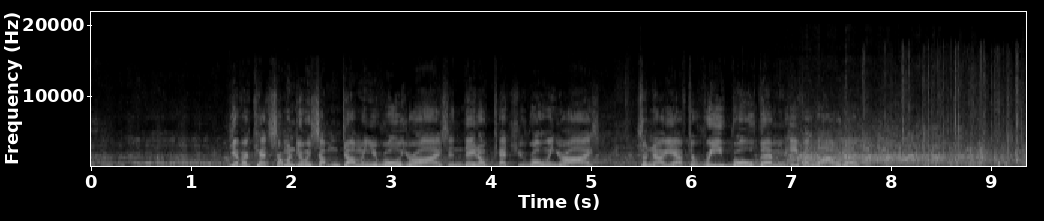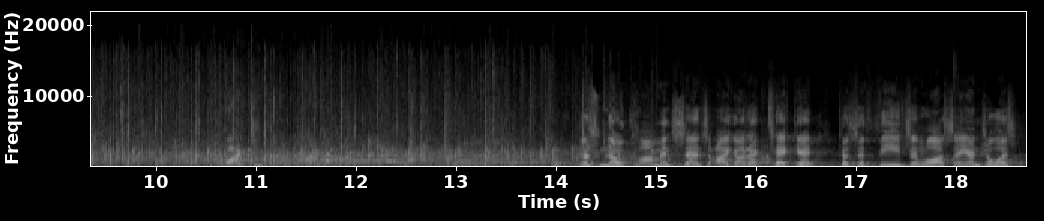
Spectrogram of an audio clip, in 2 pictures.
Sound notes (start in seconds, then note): 7.0 audience applauding; 7.7 audience laughing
